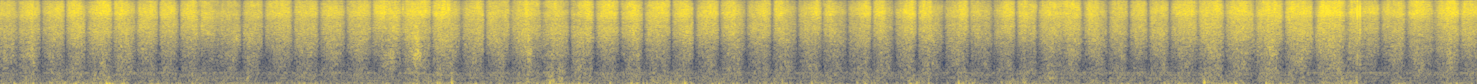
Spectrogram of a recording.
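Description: Fingers and palms rub and brush the surface of a soft blue microfiber cleaning cloth held in the hands. The result is a steady, quiet stream of rapid, rhythmic brushing strokes with a soft, airy hiss bright in the highs over a low, muffled rumble.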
